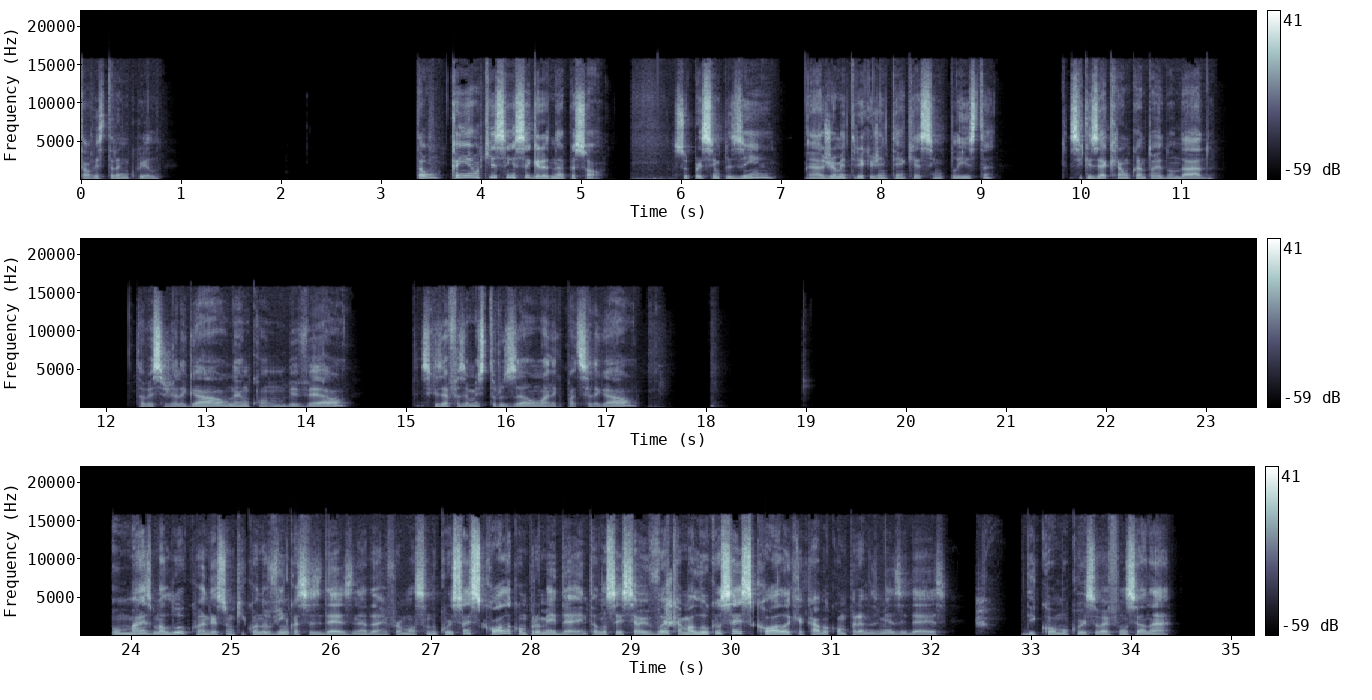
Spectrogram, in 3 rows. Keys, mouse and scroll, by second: 1.3 middle click, 2.0 scroll up 3, 2.3-3.7 middle drag, 3.7 shift+d, 5.3-6.8 middle drag, 6.8 click, 7.4-9.3 middle drag, 9.3 click, 9.5-14.9 middle drag, 17.3 click, 22.0-22.9 middle drag, 22.9-23.4 scroll down 1, 32.6-33.0 middle drag, 33.0-33.4 scroll down 3, 33.4-34.1 middle drag, 34.1 click, 34.4-35.2 middle drag.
